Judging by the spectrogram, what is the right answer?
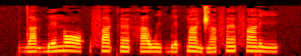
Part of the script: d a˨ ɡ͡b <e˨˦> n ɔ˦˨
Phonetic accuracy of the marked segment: correct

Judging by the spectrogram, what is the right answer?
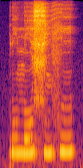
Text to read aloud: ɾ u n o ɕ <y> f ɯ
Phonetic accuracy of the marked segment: correct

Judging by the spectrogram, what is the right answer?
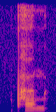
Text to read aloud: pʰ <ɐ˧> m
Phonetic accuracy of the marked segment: correct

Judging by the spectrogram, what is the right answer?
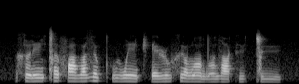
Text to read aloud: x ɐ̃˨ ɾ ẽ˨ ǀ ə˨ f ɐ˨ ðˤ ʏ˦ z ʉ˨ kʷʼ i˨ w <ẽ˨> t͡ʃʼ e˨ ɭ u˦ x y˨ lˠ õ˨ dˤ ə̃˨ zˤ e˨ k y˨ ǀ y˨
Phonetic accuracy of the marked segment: correct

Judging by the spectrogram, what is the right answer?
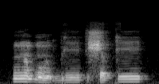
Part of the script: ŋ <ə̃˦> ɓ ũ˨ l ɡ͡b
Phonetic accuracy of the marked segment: correct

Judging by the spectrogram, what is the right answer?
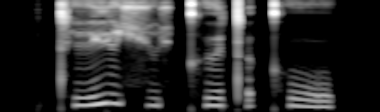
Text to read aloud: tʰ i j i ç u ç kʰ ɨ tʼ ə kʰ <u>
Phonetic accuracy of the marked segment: correct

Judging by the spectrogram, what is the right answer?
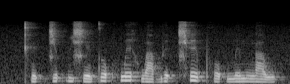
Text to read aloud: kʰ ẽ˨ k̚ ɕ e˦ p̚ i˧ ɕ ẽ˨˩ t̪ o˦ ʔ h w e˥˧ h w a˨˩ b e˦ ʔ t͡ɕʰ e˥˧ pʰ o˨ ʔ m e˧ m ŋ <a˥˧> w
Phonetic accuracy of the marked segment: incorrect: a˨˩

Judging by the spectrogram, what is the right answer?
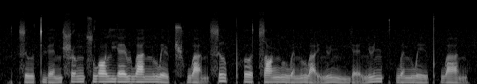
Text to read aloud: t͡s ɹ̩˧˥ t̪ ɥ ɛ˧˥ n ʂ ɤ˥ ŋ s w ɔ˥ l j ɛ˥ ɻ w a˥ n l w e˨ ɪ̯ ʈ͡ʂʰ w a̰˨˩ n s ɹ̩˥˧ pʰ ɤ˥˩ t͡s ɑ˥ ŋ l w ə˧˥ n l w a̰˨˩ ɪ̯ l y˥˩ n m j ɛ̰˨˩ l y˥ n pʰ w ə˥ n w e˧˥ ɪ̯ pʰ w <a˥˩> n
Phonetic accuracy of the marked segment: correct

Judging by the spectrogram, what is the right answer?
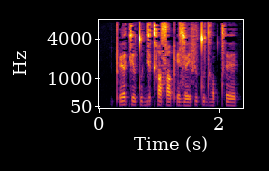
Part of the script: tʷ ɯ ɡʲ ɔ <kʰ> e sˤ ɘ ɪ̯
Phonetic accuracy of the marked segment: correct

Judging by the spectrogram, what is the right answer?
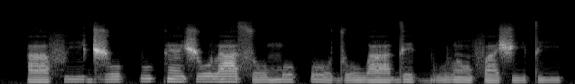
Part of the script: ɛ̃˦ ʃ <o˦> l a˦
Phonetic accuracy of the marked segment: correct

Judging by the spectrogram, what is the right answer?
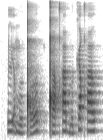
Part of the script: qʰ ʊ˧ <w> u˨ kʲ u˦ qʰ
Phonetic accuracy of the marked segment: incorrect: b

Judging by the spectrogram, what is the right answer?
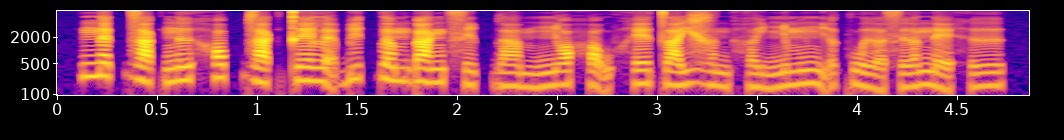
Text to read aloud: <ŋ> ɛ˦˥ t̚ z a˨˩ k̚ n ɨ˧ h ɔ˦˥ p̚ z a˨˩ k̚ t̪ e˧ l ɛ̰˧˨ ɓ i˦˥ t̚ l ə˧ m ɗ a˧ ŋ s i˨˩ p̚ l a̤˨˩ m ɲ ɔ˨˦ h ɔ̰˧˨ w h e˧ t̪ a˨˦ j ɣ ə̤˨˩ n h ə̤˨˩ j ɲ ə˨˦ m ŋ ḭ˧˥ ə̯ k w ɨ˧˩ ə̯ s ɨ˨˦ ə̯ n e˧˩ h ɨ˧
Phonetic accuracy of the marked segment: incorrect: n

